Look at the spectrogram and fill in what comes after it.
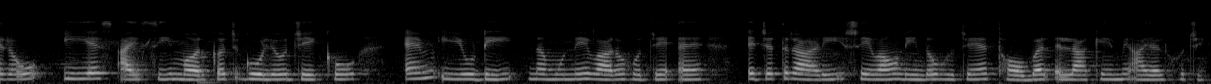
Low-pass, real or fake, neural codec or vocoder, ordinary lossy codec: none; real; none; none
